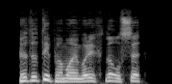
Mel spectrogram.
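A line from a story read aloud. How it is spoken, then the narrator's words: Shouting. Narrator (Russian): закричала Жанна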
